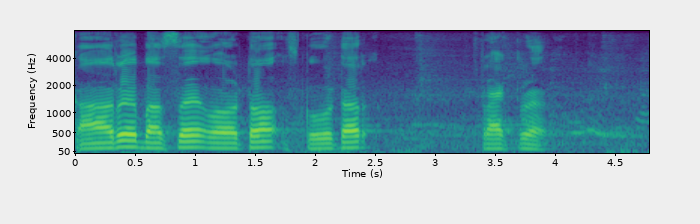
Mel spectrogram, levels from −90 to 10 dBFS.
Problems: background sounds at intervals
